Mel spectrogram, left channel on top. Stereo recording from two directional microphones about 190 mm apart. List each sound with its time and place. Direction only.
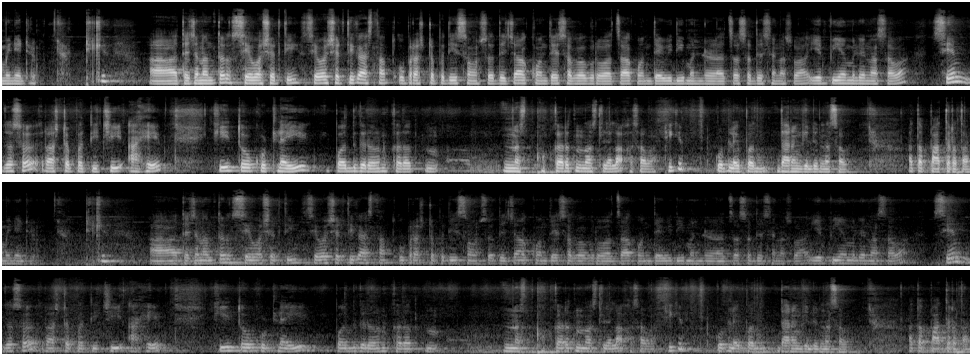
0.0 s speech: 50° left (ahead or behind)
0.8 s whispering: 55° left (ahead or behind)
1.5 s speech: 50° left (ahead or behind)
